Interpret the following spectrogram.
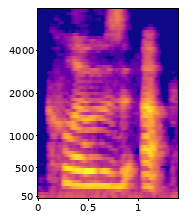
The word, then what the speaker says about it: close: But you pronounce it with a Z, close up.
